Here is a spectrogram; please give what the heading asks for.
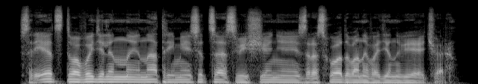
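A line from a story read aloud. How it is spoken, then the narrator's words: Grumbling. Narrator (Russian): проворчал Фанданго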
